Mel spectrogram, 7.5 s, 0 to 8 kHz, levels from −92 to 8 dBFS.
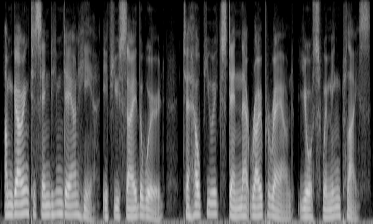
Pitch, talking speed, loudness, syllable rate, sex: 115 Hz, 175 wpm, -19 LUFS, 4.0 syllables/s, female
